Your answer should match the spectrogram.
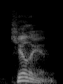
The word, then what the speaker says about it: Cillian: is it Cillian Murphy is that how you pronounce his name Killian Killian Murphy yeah he's he's super talented guy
